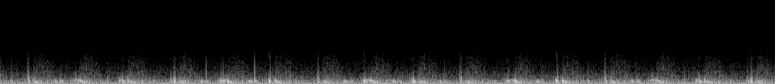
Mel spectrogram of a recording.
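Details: Womb-sound sleep aid for babies: muffled rapid pulsing at about 125 beats a minute under a constant whooshing rush of flowing noise, like a heartbeat heard from inside the womb, with white noise; heartbeat.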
